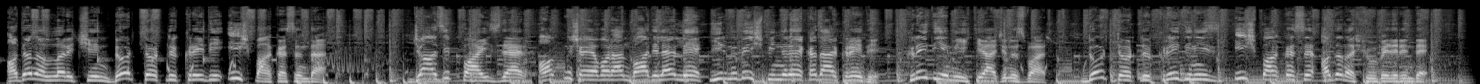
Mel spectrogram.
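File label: Turkish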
